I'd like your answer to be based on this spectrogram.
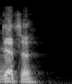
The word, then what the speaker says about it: Kerstmarkt: That's the home of the holiday Kurtzmarkt. Kurtzmarkt, I believe they pronounce it. Okay. Kerstmarkt.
